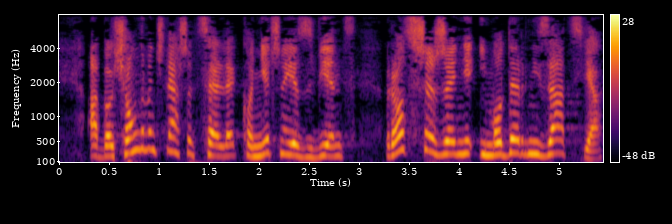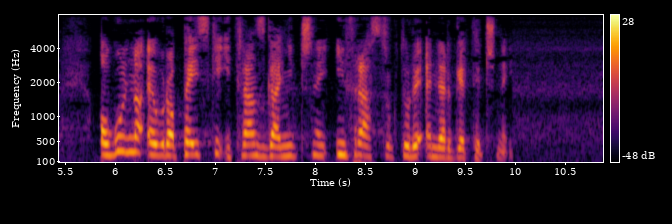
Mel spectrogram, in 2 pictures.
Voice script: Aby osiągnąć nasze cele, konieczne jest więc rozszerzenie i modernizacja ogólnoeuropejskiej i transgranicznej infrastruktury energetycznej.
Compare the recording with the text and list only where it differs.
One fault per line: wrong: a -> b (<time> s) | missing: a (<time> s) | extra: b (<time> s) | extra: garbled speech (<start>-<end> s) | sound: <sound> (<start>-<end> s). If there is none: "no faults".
no faults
